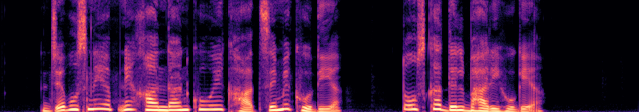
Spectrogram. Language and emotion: Urdu, sad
